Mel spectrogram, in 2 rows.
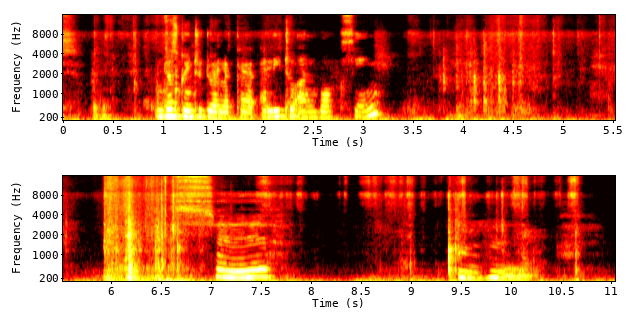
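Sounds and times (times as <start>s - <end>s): plastic bag rustling: 3.6s - 5.2s, 5.8s - 7.0s.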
